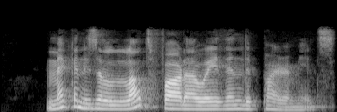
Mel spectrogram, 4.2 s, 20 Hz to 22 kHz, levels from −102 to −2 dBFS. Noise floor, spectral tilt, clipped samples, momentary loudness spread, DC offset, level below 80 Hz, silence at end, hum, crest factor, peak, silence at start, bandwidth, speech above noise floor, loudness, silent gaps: -83 dBFS; -6.5 dB/octave; under 0.1%; 15 LU; under 0.1%; -64 dBFS; 0.05 s; none; 18 dB; -4 dBFS; 0.6 s; 8 kHz; 61 dB; -22 LUFS; none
